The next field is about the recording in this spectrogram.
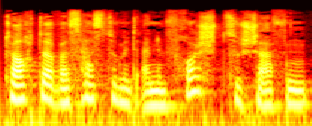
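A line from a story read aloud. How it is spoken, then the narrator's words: Stern father asking. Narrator (German): fragte der Vater streng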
